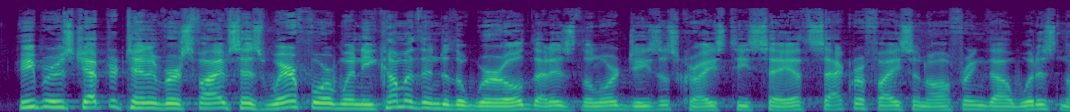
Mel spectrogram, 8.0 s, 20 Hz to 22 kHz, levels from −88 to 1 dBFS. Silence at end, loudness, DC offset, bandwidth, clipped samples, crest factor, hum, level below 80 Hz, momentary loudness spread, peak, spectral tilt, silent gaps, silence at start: 0 s; -24 LUFS; under 0.1%; 16.5 kHz; under 0.1%; 18 dB; none; -74 dBFS; 7 LU; -4 dBFS; -4 dB/octave; none; 0.15 s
